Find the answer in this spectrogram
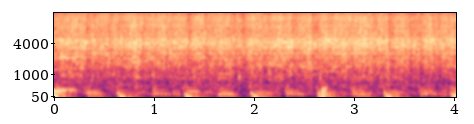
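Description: Lamb, onions and bean sprouts sizzling steadily in a pan, with background music of low plucked notes.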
